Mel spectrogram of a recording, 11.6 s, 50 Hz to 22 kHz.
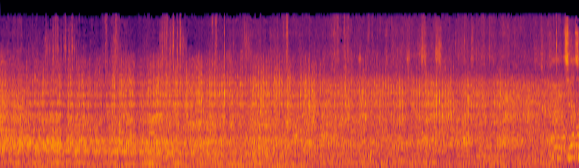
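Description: Five aircraft of the Flying Bulls fly past in formation at the Airpower 2016 airshow in Zeltweg, a loud continuous propeller and engine roar that shifts in pitch as they pass, under a German commentator's voice.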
